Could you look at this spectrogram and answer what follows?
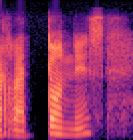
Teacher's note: solo el to de ratones se pronuncia con mayor fuerza de voz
